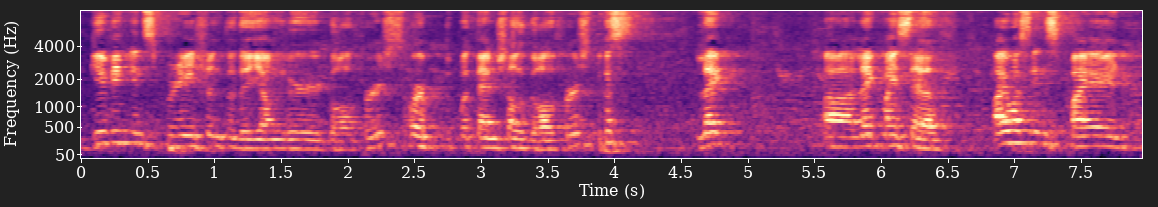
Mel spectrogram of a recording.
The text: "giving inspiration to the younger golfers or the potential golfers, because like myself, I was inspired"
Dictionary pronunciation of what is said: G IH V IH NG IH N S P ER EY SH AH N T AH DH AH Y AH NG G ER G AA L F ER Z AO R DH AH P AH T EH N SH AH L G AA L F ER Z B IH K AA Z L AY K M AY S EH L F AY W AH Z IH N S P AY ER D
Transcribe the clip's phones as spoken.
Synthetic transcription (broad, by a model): G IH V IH NG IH N S P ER EY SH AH N T AH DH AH Y AH NG G ER G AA L F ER S AO R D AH P AH T EH N SH AH L G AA L F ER S B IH K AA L L AY K M AY S EH L F AY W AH S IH N S P AY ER D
